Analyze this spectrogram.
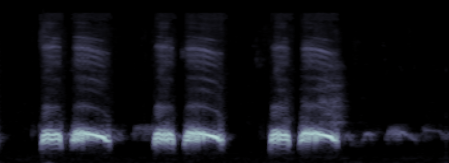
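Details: Spotted dove decoy song in the 'giọng còi' style, also called 'giọng kim': three mellow cooing phrases, each a short note followed by a longer downslurred coo, repeated about every second and a quarter in a quiet setting.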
